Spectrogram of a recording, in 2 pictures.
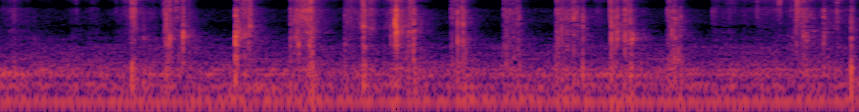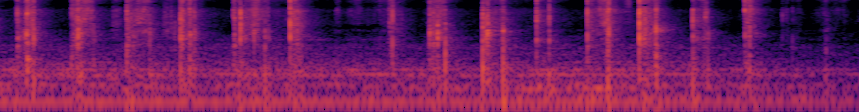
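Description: Tarot deck being shuffled by hand, the cards clicking and slapping against each other in quick, irregular strokes, a few a second.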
